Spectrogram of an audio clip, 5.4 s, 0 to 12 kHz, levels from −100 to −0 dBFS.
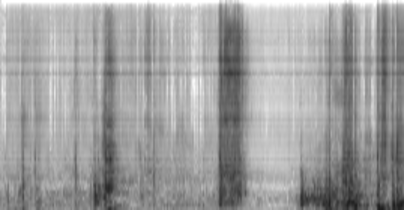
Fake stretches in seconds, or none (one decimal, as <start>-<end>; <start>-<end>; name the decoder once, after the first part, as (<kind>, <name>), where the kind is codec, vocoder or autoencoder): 0.0-5.4 (vocoder, BigVGAN v2)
